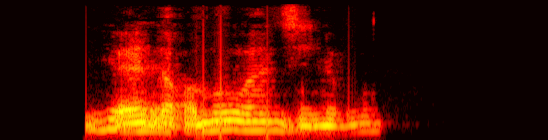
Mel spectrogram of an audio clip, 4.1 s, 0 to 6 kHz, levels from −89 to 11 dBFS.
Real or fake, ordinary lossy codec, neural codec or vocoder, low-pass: real; AAC, 24 kbps; none; 5.4 kHz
